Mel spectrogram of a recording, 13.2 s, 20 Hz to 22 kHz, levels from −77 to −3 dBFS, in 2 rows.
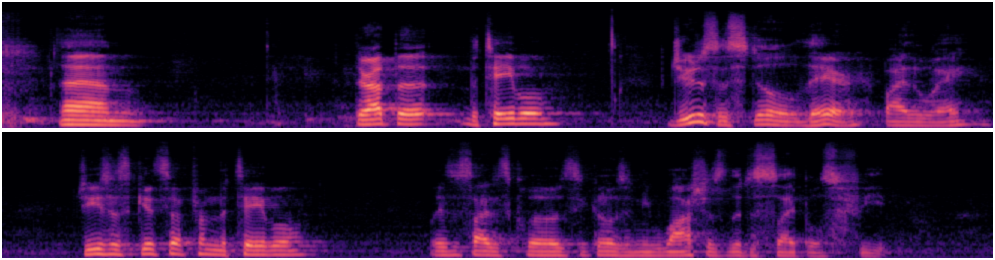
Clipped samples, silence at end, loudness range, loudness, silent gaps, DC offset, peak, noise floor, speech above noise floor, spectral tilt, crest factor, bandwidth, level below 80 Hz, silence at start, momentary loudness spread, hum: under 0.1%; 0.75 s; 6 LU; -25 LUFS; none; under 0.1%; -2 dBFS; -56 dBFS; 32 dB; -5 dB/octave; 24 dB; 16.5 kHz; -64 dBFS; 0 s; 18 LU; none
